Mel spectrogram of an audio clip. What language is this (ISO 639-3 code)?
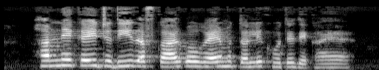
urd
